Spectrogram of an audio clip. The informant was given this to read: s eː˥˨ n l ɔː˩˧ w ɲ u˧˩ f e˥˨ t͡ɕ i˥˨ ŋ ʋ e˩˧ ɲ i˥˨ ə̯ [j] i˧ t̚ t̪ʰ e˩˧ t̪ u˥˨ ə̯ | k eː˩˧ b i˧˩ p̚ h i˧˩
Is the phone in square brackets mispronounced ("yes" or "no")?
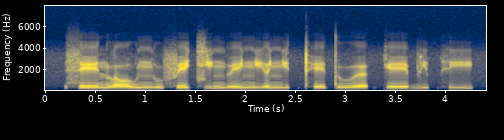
yes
